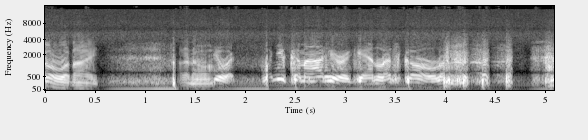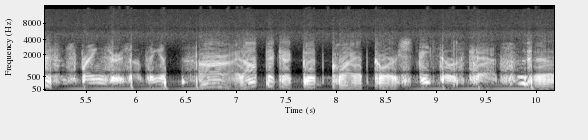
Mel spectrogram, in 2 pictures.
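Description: Men's voices talking over a telephone line, from a recorded 1973 White House phone call, thin and telephone-quality.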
